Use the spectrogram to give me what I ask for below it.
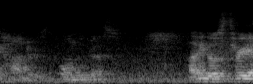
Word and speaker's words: Honduras: H is silent. I would say Honduras.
